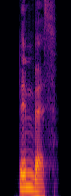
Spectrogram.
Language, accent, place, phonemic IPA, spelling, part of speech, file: German, Germany, Berlin, /ˈbɪmbəs/, Bimbes, noun, De-Bimbes.ogg
- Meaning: money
